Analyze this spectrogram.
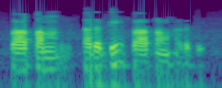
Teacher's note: So ma is oshta plus nasika. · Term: anunasika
